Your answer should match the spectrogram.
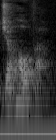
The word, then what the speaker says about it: Jehovah: The pronunciation of this name is not certain, and there are different theories about how it should be pronounced. The most common pronunciations are Yahweh and Jehovah.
